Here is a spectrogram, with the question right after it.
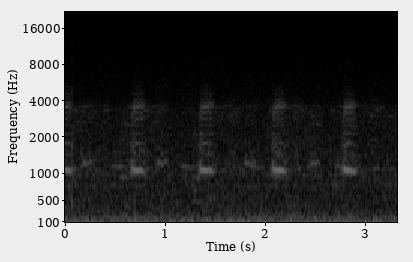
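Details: A male green tree frog (Hyla cinerea) gives nasal, honking 'quonk' advertisement calls about every 0.7 seconds at sunset on July 11 in an Alexandria, Virginia marsh, as a chorus starts with green frogs' twangy calls in the background.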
